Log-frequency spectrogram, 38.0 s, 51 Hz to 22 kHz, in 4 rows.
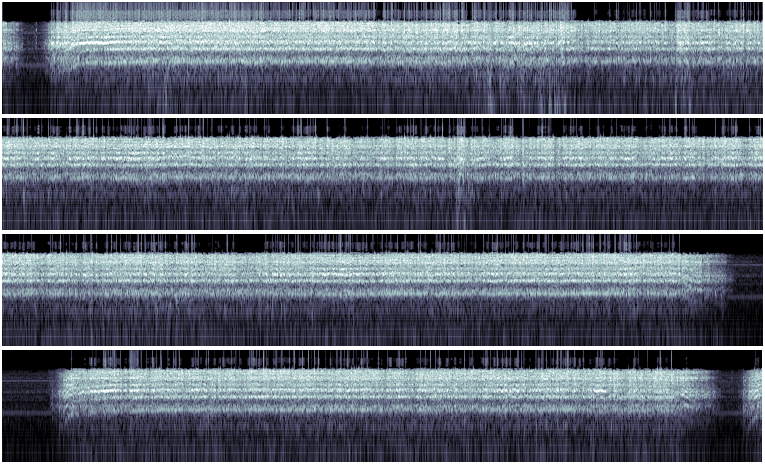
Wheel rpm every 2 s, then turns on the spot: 130, 230, 220, 230, 230, 230, 230, 230, 230, 240, 230, 220, 230, 200, 60, 230, 230, 230, 140.
none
